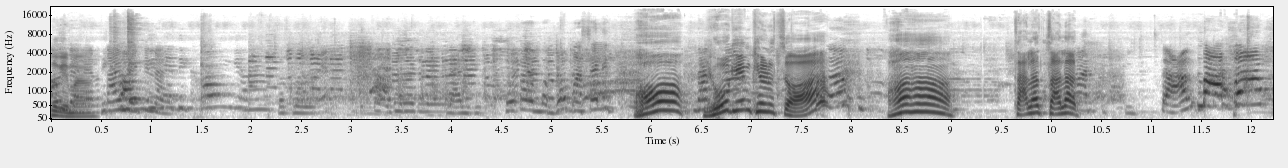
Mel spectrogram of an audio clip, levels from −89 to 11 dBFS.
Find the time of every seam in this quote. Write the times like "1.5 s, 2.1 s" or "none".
none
